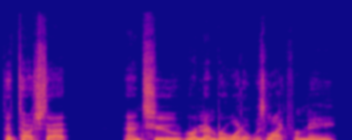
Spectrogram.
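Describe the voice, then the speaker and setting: A man who is a musician, casually and haltingly telling how a song was made, in a rambling conversational way. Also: lowish voice, level tone. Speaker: musician, singer-songwriter. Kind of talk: casual storytelling about making a song. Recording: music playing behind the voice.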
